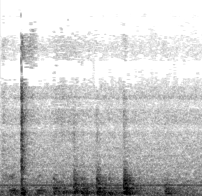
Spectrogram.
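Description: A sharp click near the start and another about a second later as hands work at a boat's open water-tank hatch and its fittings, with faint mumbled speech between them.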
